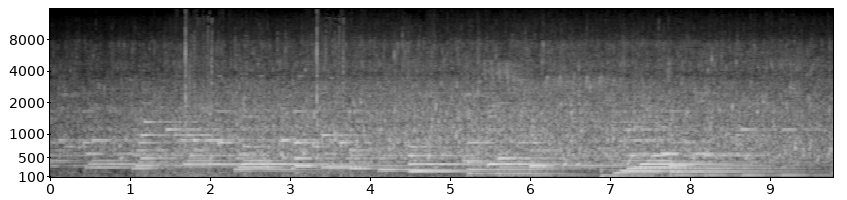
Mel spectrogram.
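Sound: flowing river water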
